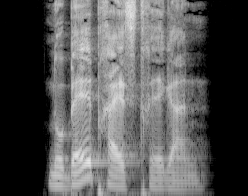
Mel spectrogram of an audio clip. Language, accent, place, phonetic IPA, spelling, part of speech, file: German, Germany, Berlin, [noˈbɛlpʁaɪ̯sˌtʁɛːɡɐn], Nobelpreisträgern, noun, De-Nobelpreisträgern.ogg
- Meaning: dative plural of Nobelpreisträger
